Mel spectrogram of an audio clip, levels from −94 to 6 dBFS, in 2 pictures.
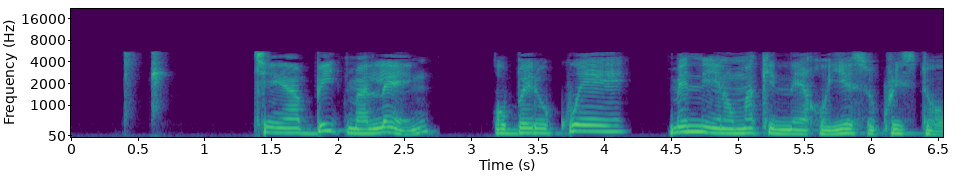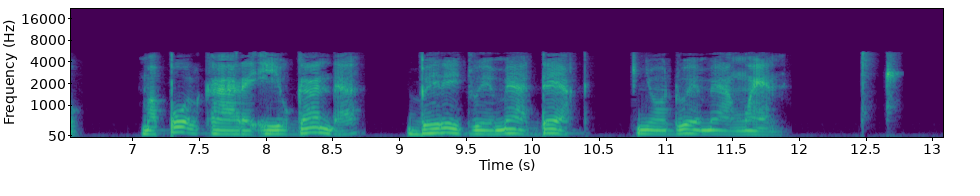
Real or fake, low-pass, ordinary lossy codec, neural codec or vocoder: real; 5.4 kHz; MP3, 32 kbps; none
